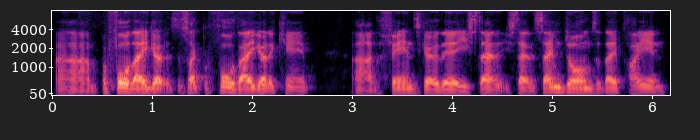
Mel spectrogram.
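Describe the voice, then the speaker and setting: A fairly low-pitched Australian man hosts a relaxed sports podcast, speaking in a meandering, faltering, hesitant manner; the recording has no echo.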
